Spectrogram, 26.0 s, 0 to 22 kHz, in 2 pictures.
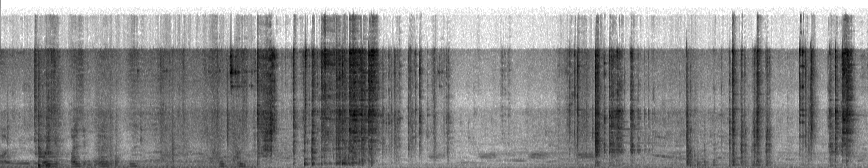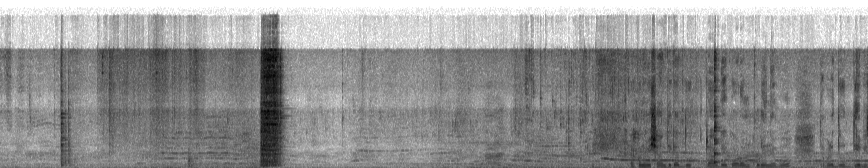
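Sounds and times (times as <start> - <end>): metal pots clattering: 0.5 - 1.9, 3.4 - 6.8, 8.5 - 12.9
metal pots clinking and clanking: 0.5 - 1.9, 3.3 - 6.8, 8.5 - 12.9, 13.9 - 14.2, 16.9 - 17.4, 23.6 - 24.0.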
